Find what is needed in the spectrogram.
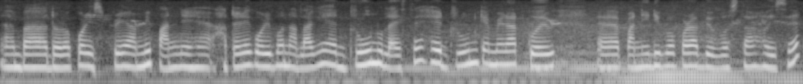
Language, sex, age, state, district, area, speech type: Assamese, female, 45-60, Assam, Dibrugarh, rural, spontaneous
